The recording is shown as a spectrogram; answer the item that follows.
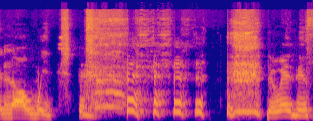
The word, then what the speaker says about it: Norwich: So you want Norwich. Don't go there and say Norwich.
